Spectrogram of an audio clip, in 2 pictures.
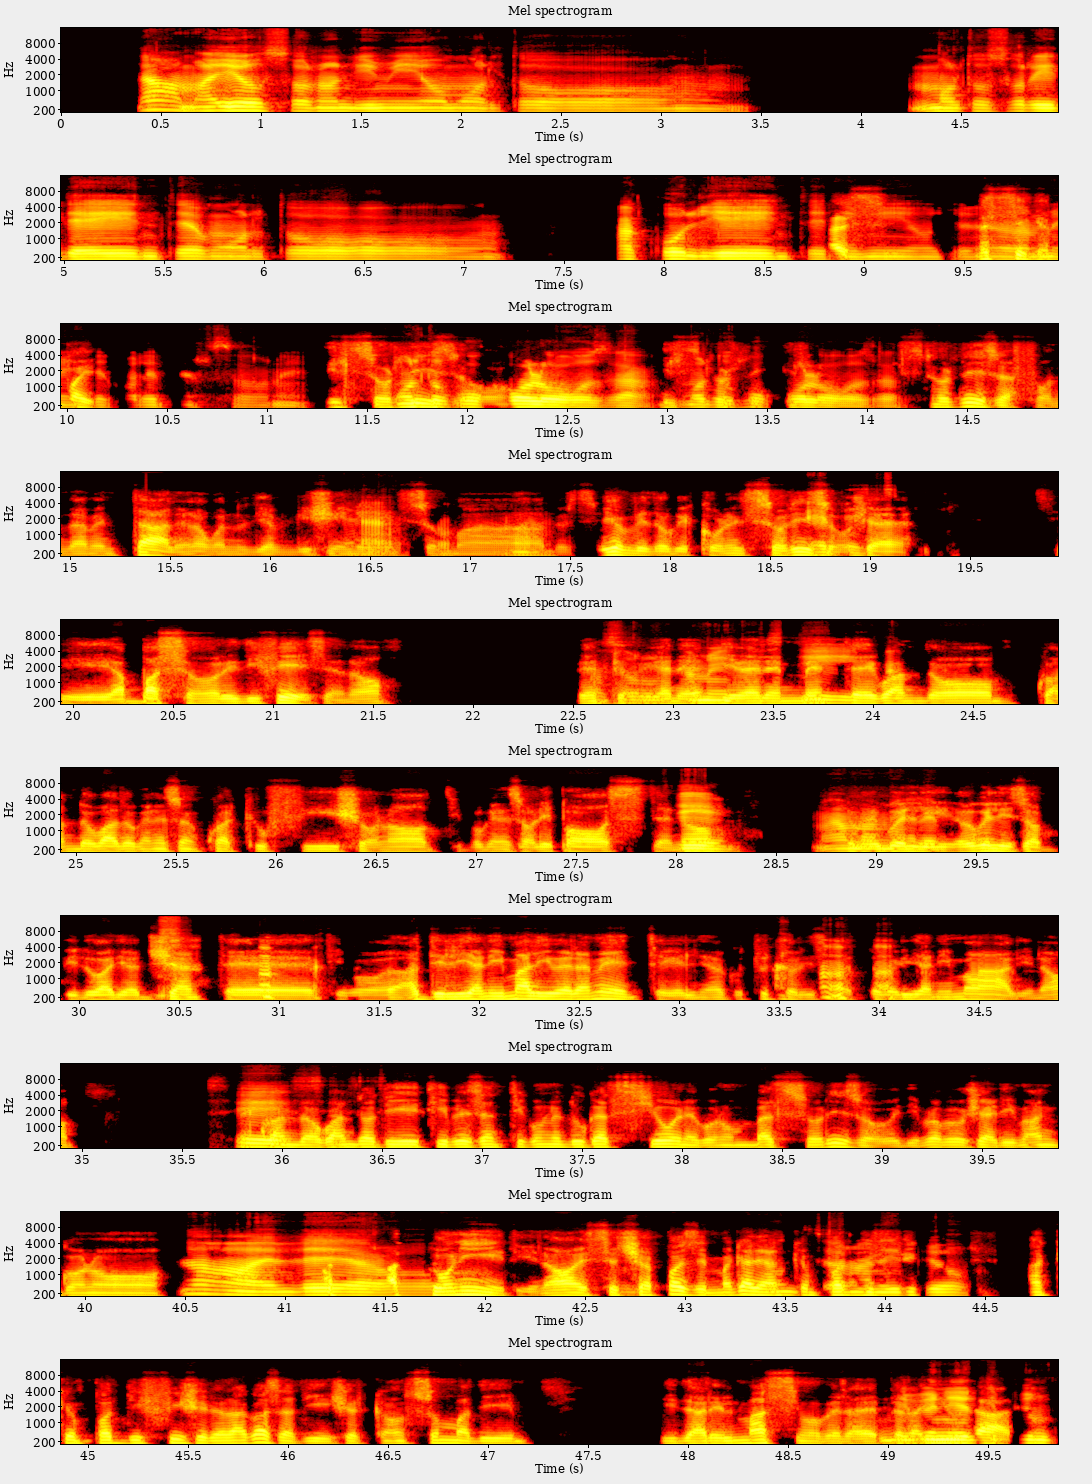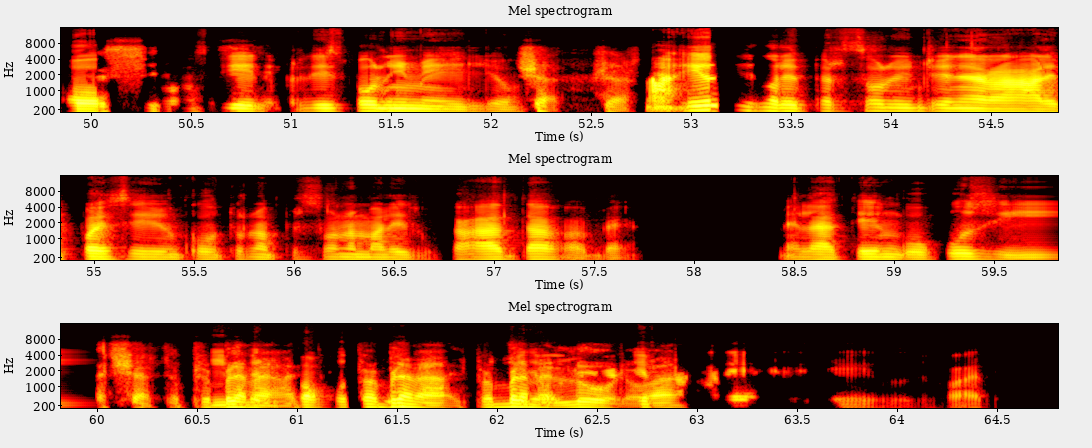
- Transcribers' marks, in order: drawn out: "molto"; drawn out: "molto"; tapping; "cioè" said as "ceh"; unintelligible speech; "esempio" said as "empio"; distorted speech; other background noise; chuckle; chuckle; "proprio" said as "popo"; "cioè" said as "ceh"; "insomma" said as "nsomma"; unintelligible speech
- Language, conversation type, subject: Italian, unstructured, Che cosa ti fa sentire più connesso alle persone intorno a te?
